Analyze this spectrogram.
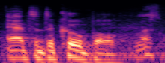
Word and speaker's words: Antetokounmpo: Pronounce Giannis's last name. Giannis Antetokounmpo.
